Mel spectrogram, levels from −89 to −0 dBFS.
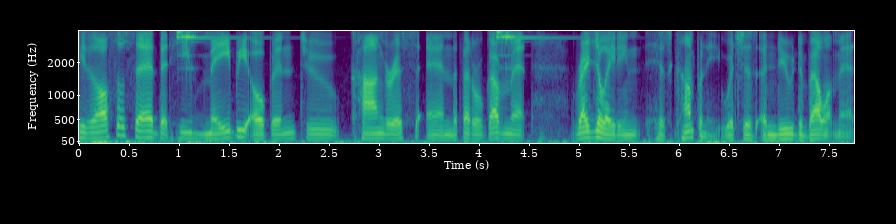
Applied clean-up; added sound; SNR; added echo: none; Tools + Squeak / Walk, footsteps; 8 dB; none.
